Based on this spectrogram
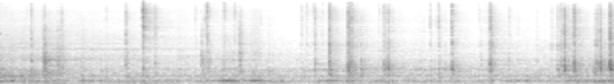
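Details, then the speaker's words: Toy military truck pulled along after disassembly, wheel repair and reassembly with small screws glued: irregular dry clicks and taps as one wheel does not turn and scrapes instead of rolling. "உங்களுக்கு சில வியர்டான sounds கேட்டுச்சுல friends. ஏன்னா இந்த wheel வந்து சுத்தமாக ஒர்க்கே ஆகலை."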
